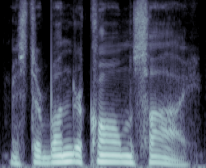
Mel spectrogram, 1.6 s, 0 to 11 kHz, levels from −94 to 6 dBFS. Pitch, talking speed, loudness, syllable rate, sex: 115 Hz, 115 wpm, -15 LUFS, 5.7 syllables/s, male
